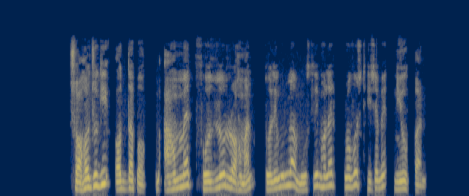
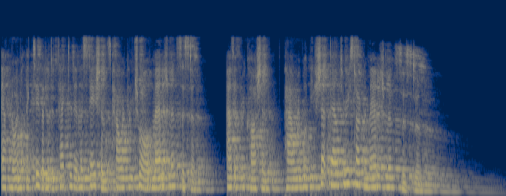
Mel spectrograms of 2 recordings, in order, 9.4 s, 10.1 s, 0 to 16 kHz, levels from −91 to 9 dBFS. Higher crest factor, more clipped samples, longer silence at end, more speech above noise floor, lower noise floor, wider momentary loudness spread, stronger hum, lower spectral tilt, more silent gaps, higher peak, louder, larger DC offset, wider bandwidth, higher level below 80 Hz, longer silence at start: about the same, 16 dB vs 14 dB; neither; about the same, 0.9 s vs 0.9 s; first, over 74 dB vs 33 dB; first, under -90 dBFS vs -52 dBFS; about the same, 10 LU vs 9 LU; neither; about the same, -6 dB/octave vs -6 dB/octave; first, 2.24-2.30 s, 2.94-3.11 s, 5.12-5.29 s, 6.75-6.88 s, 7.80-7.87 s vs none; first, -2 dBFS vs -6 dBFS; first, -17 LUFS vs -20 LUFS; neither; about the same, 7.6 kHz vs 8 kHz; about the same, -56 dBFS vs -52 dBFS; first, 1.4 s vs 0 s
